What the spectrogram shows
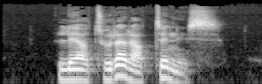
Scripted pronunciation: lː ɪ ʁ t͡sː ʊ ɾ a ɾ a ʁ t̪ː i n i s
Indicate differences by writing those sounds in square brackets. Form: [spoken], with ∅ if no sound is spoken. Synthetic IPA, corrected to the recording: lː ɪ ʁ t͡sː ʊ ɾ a ɾ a ʁ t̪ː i n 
